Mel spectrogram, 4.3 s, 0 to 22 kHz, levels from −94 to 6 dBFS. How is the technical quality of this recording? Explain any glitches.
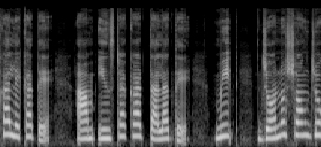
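No audible glitches or faults.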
